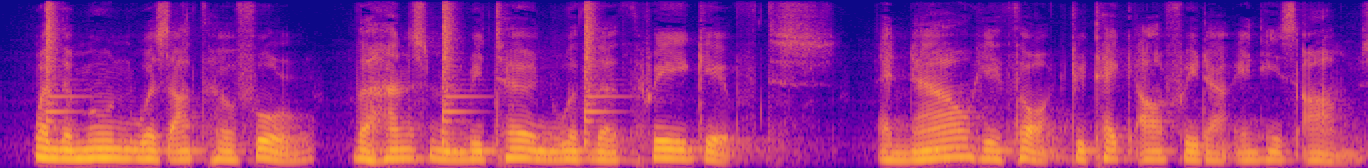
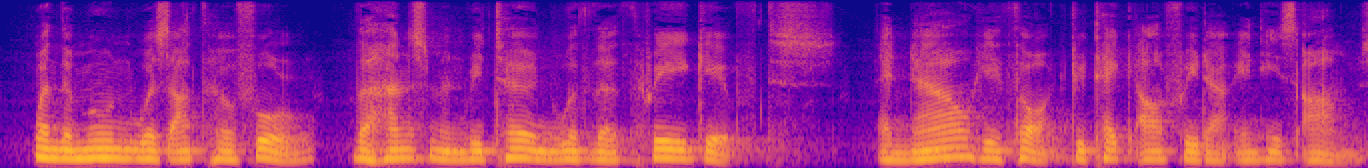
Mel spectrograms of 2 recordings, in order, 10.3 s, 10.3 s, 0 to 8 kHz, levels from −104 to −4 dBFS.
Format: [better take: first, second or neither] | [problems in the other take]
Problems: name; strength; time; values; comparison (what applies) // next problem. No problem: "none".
second | background sound (Snare drum); 12 dB below the speech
